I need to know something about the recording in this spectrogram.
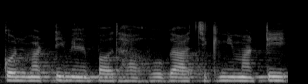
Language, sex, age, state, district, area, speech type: Hindi, female, 18-30, Bihar, Samastipur, rural, spontaneous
